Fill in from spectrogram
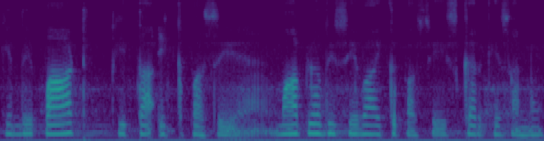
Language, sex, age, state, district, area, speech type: Punjabi, female, 45-60, Punjab, Tarn Taran, rural, spontaneous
